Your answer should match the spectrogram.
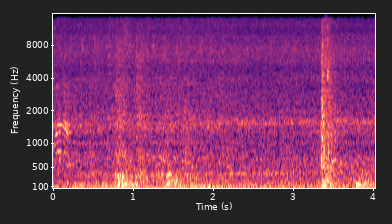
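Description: Suzuki Vitara SUV's engine idling with a steady low rumble. A thump comes about a second in, and a car door slams shut shortly before the end.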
